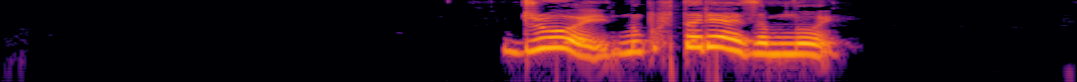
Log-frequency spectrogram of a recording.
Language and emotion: Russian, positive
